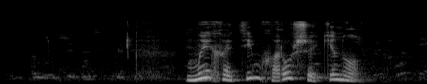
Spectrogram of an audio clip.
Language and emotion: Russian, positive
